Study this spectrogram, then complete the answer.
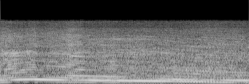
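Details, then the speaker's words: Yamaha TMAX after carb clean on its second start-up attempt, warmed up to temperature with the cooling fan running; strong, clean revs that climb and settle evenly with no misses or rattles, running healthily. "ounds amazing to me."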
